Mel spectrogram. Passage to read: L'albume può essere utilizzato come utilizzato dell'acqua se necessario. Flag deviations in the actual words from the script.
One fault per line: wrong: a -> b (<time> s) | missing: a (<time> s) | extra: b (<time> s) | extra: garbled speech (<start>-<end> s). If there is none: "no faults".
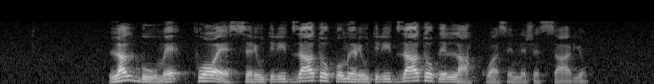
no faults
